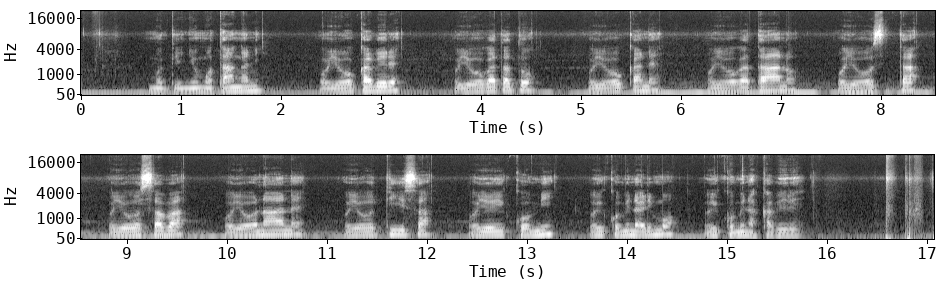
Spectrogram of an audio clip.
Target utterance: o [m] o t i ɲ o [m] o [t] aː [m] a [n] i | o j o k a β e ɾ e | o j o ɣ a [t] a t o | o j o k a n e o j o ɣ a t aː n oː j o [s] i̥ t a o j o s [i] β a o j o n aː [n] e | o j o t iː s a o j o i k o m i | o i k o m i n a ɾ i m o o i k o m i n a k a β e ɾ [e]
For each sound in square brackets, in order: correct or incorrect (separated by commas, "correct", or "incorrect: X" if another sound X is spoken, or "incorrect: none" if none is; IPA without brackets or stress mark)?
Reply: correct, correct, correct, incorrect: ŋ, correct, correct, correct, incorrect: a, correct, correct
